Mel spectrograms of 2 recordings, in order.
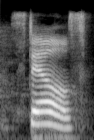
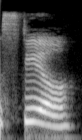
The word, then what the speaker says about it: still: me maybe maybe because if you ever said yes i am steel that sounds like you are saying steel like the metal there is a metal that is steel so you don't want to say i am steel you're trying to say i am still like i am continuing i am still happy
